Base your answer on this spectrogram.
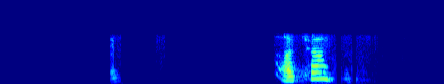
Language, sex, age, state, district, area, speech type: Dogri, female, 30-45, Jammu and Kashmir, Samba, urban, conversation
